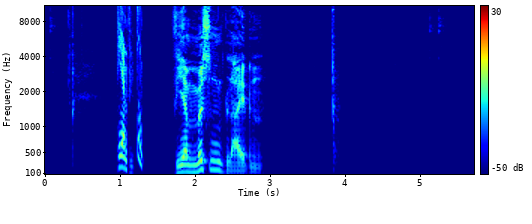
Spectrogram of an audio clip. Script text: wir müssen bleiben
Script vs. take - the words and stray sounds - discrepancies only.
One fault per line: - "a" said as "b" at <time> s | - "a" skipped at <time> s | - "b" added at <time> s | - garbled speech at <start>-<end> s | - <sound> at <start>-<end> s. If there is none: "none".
- chirp at 1.0-1.3 s
- thud at 3.8-4.0 s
